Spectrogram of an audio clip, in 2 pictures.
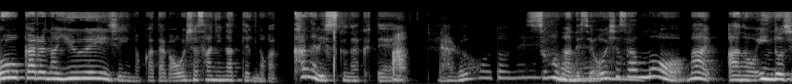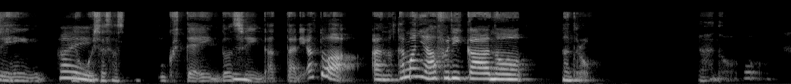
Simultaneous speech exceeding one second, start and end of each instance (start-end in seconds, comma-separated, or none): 5.2-6.7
